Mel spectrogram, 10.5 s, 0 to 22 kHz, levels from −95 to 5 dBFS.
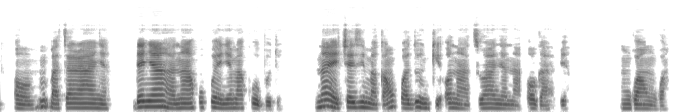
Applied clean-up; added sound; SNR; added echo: none; none; none; none.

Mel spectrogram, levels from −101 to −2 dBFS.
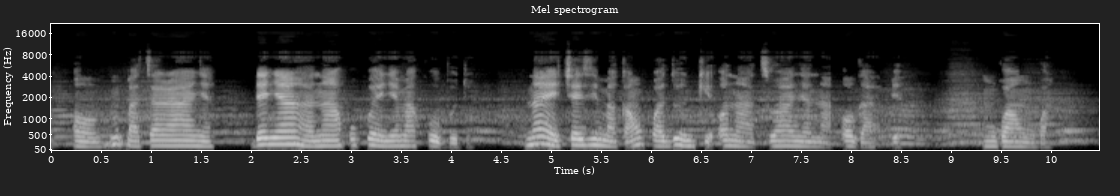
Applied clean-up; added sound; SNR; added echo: none; Brass instrument; 16 dB; none.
